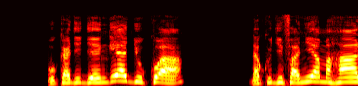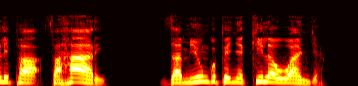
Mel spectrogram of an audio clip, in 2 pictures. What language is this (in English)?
Swahili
